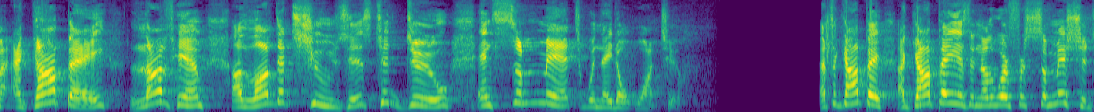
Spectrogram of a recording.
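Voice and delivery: loud, high preaching voice, building to shouts; fiery sermon delivery; full-force preaching. Acted. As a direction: preach it out to the congregation.

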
